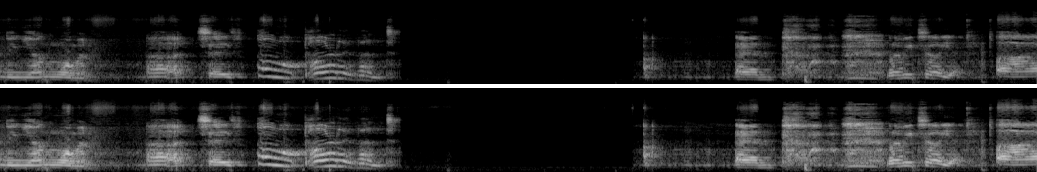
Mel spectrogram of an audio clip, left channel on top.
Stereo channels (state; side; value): quieter; left; 7.6 dB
